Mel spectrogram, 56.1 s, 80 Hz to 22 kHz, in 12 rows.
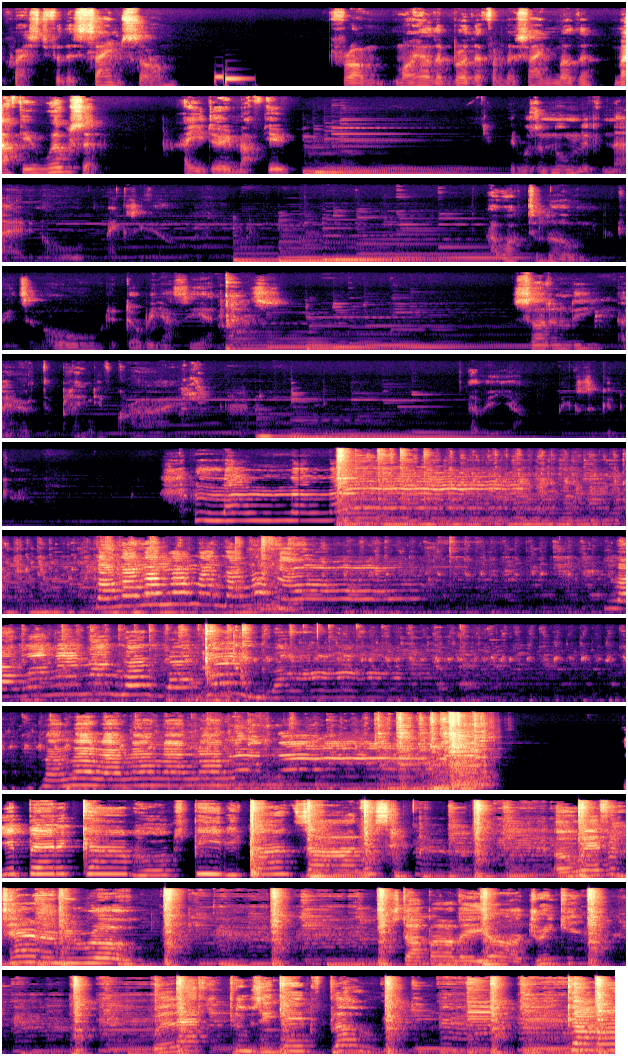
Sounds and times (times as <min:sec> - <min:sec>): Speech: 0:00.0 - 0:01.4, 0:02.4 - 0:06.9, 0:08.5 - 0:10.6, 0:13.0 - 0:16.2, 0:17.9 - 0:20.2, 0:22.2 - 0:23.6
Acoustic guitar: 0:06.8 - 0:14.1, 0:15.6 - 0:41.2, 0:42.2 - 0:56.0.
